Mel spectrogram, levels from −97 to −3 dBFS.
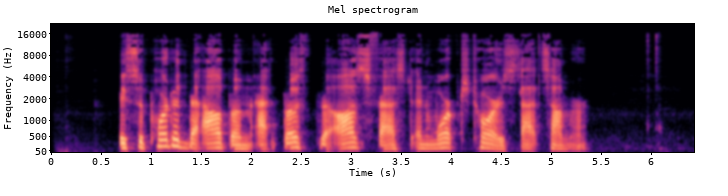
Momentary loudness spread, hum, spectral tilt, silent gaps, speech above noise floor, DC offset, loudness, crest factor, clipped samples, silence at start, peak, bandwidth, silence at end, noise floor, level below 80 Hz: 8 LU; none; -5 dB/octave; none; 54 dB; under 0.1%; -19 LUFS; 18 dB; under 0.1%; 0.7 s; -2 dBFS; 16.5 kHz; 1.1 s; -73 dBFS; -60 dBFS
